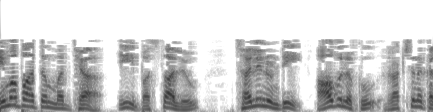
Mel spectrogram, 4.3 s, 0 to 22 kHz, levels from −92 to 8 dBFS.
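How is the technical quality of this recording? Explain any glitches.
Poor: the speech is heavily degraded throughout. MP3 compression is the likely cause. Nothing sounds above 5 kHz, a hard ceiling on a spectrogram, and the sound turns watery and swirly, which fits roughly 16 kbps.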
